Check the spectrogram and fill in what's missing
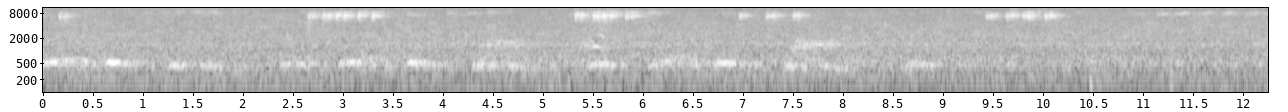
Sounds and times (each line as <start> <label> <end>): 0.0 river 12.2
